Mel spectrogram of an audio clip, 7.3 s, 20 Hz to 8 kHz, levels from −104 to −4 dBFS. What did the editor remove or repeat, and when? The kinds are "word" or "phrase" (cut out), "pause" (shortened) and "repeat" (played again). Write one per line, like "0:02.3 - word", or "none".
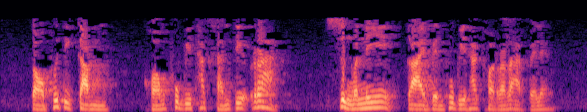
0:05.0 - pause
